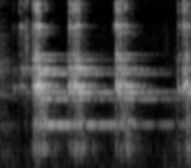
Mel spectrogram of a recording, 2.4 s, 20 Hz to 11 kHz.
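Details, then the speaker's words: Porsche 993 engine cooling fan spun by hand after a new bearing and rebuilt alternator were fitted. A sharp metallic clink about twice a second with a ringing tone is a cracked fan with stress fractures and wobble; replaced. "That's not supposed to sound like that, is it?"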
